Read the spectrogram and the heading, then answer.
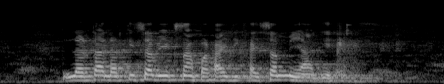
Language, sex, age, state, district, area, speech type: Hindi, female, 60+, Bihar, Vaishali, urban, spontaneous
